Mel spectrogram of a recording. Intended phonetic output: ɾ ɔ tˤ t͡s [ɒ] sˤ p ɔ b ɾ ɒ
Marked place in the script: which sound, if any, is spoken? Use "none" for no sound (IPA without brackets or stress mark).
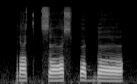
ɒː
